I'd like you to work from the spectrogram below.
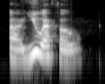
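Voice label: "a ufo", English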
